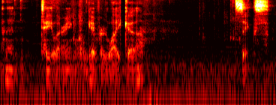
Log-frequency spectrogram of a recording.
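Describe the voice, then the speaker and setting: A man chatting casually on a live stream, talking half to himself as he works, sometimes louder. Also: rumbling low, lively intonation, slow pace, vocal fry, noisy background. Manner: mutters to himself while working, with sudden louder bursts. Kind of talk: casual stream chat while working. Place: indoors at a computer desk, keyboard typing behind.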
